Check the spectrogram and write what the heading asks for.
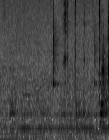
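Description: Small scissors faintly snipping through twine: a few quiet clicks of the blades closing, about a second in and again near the end.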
